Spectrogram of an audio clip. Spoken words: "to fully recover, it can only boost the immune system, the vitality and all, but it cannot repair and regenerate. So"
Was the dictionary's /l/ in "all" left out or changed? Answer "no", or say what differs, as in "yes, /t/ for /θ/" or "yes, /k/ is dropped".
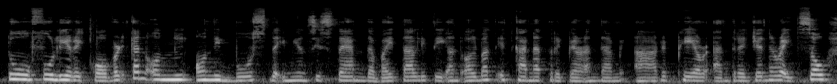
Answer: no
